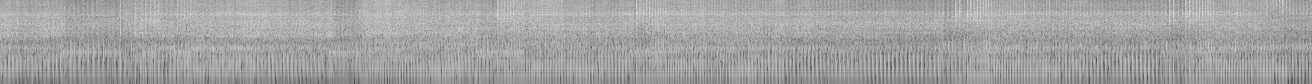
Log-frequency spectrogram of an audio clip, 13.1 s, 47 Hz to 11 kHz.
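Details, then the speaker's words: Vintage Streaker one-wheel-drive go-kart with Jiang Dong 196cc OHV single-cylinder engine, running after the carburettor bowl was reinstalled and trash from the fuel cut-off was cleared; steady, crisp beat holding speed without stumbling, sounds healthy. Normal running. "no worries man the old jang dong is really sounds really good yeah so i reinstalled the bowl of the carburetor and got the trash out of it"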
